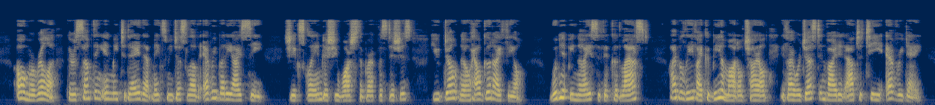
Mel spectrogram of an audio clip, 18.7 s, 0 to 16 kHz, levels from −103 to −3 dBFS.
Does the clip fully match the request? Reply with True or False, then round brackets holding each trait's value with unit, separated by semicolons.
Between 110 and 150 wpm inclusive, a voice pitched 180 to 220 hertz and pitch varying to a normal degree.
False (185 wpm; 190 Hz; 3.6 semitones)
